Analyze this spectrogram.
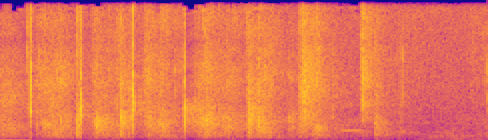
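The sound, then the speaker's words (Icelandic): An audience claps for newly elected committee members: a few sharp claps stand out over a patter of applause, and people talk throughout before the sound thins out near the end. “gott að klappa sjálfsögur fyrir þeim”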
